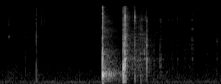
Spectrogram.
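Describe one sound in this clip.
A plastic capsule pops open with a click.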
